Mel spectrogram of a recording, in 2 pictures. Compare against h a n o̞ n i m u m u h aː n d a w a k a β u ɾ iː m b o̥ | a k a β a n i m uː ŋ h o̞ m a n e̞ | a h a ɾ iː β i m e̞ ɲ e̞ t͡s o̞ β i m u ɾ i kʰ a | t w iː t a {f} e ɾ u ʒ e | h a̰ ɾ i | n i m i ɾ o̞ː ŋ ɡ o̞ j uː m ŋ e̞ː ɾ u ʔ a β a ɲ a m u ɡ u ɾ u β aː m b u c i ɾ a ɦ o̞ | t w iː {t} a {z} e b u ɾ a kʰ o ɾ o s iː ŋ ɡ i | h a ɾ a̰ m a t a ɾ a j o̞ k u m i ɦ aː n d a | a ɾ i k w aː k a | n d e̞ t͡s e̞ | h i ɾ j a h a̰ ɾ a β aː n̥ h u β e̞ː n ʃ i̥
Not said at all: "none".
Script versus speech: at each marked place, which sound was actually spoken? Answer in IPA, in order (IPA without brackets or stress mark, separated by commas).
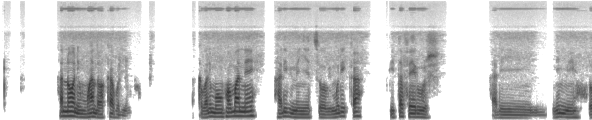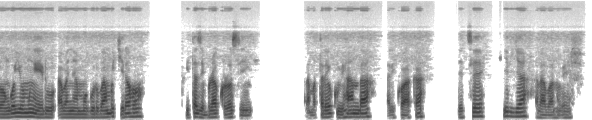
f, t, z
